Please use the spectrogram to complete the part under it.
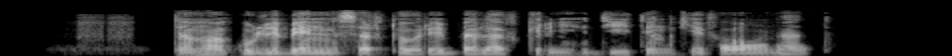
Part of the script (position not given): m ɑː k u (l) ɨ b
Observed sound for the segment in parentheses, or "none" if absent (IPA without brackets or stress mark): l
